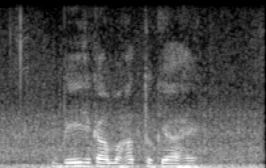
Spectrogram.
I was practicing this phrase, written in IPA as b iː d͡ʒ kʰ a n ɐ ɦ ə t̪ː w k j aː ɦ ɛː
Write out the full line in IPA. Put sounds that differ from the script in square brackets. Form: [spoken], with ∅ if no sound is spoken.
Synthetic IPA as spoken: b iː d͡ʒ [k] a [m] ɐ ɦ ə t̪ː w k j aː ɦ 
